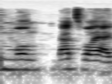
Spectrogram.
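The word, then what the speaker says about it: Mong: It's spelled M-O-N-G, M-O-N-G, but the G is silent. So it's pronounced Monk.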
